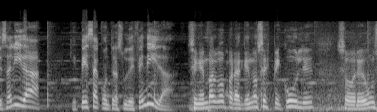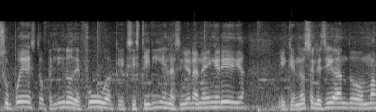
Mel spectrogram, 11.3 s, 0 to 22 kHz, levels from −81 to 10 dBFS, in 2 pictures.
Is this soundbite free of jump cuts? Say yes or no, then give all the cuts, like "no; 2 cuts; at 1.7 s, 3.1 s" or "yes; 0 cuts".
no; 1 cut; at 2.6 s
